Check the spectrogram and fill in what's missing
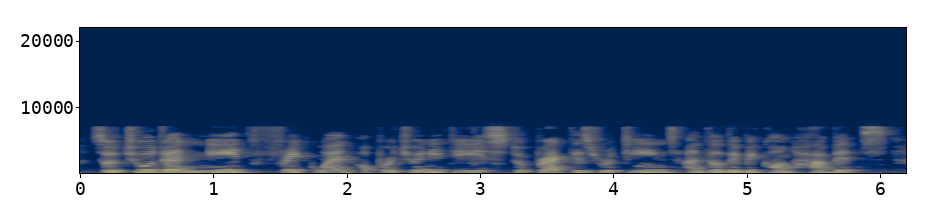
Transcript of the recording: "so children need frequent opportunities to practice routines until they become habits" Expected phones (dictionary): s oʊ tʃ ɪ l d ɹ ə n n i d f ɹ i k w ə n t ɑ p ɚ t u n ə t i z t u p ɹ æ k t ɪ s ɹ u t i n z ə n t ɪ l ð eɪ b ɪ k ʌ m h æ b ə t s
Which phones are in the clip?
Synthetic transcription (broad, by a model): s oʊ tʃ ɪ l d ɹ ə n n i d f ɹ i k w ə n t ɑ p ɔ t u n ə t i s t u p ɹ æ k t ɪ s ɹ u t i n s ə n t ɪ l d eɪ b ɪ k ʌ m h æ b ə t s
